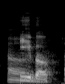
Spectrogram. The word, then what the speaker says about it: Igbo: Igbo. You don't pronounce the G.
